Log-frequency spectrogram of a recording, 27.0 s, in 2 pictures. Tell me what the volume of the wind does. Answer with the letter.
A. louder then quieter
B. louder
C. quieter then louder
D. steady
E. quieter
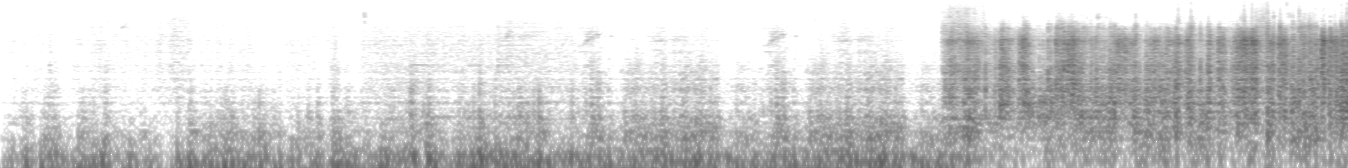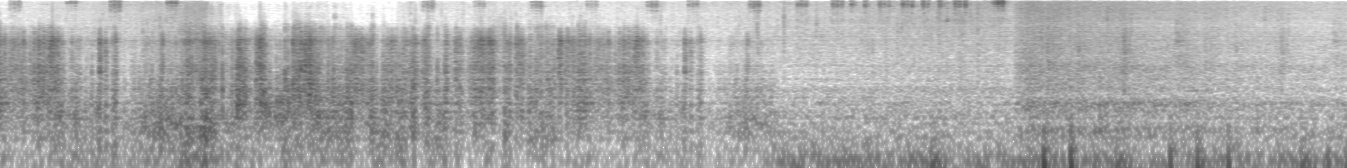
A.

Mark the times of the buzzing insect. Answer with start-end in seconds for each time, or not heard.
13.5-15.6, 17.4-26.9.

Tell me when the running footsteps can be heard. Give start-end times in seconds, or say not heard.
not heard.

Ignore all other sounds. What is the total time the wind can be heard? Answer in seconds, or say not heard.
27 s.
